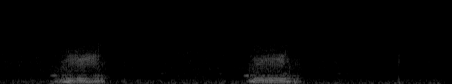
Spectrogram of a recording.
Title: snoring shar-pei ( Poss -KAPI)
